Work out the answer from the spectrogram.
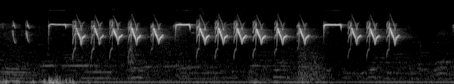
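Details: Singing Cinereous tit used as a lure to prompt another to sing: a fast, even run of about fourteen bright high notes sliding downward, each repeated quickly, broken twice by a longer high whistle.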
